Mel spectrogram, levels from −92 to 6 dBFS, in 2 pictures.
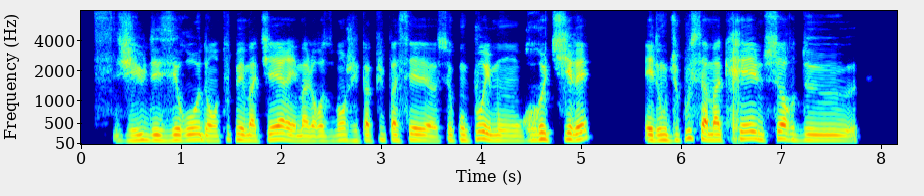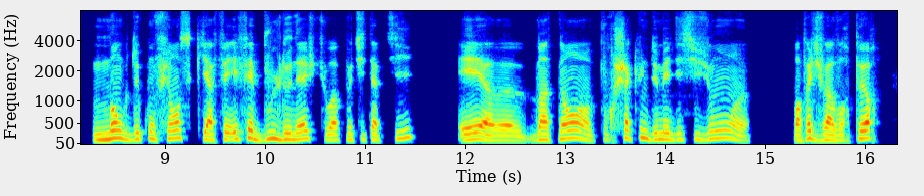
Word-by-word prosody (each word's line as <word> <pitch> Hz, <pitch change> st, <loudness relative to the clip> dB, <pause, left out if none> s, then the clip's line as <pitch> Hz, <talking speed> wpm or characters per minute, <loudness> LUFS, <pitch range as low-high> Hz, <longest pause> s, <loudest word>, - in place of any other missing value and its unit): s -, -, -15 dB
j'ai 110 Hz, 0 st, -4 dB
eu 125 Hz, +2 st, -1 dB
des 120 Hz, 0 st, 0 dB
0 120 Hz, +3 st, 0 dB
dans 110 Hz, -3 st, -1 dB
toutes 125 Hz, +4 st, -16 dB
mes 125 Hz, -, +2 dB
matières 130 Hz, +5 st, +1 dB
et 120 Hz, -, +2 dB
malheureusement, 105 Hz, +2 st, -3 dB
j'ai 110 Hz, -3 st, -9 dB
pas -, -, -1 dB
pu 130 Hz, -, -11 dB
passer, 125 Hz, +1 st, -3 dB
heu, 120 Hz, -5 st, +1 dB
ce 100 Hz, +5 st, -7 dB
concours. 125 Hz, +5 st, -1 dB
Ils 125 Hz, -, +1 dB
m'ont 110 Hz, -2 st, -4 dB
retiré 140 Hz, +5 st, 0 dB, 0.5 s
et 125 Hz, -, +5 dB
donc, 120 Hz, +1 st, 0 dB
du 125 Hz, -, -6 dB
coup, 160 Hz, +7 st, -4 dB
ça 155 Hz, -, +2 dB
m'a 125 Hz, 0 st, +2 dB
créé 150 Hz, +5 st, 0 dB
une 140 Hz, -4 st, -1 dB
sorte 140 Hz, -3 st, 0 dB
de 120 Hz, -2 st, -3 dB, 0.5 s
manque 140 Hz, +3 st, +4 dB
de 140 Hz, -, -2 dB
confiance, 155 Hz, +4 st, -1 dB
qui -, -, -3 dB
a -, -, +7 dB
fait 140 Hz, +2 st, -2 dB
effet 150 Hz, +4 st, +2 dB
boule 145 Hz, +4 st, 0 dB
de 140 Hz, +1 st, +2 dB
neige, 150 Hz, +4 st, +1 dB
tu 125 Hz, -, -14 dB
vois? 125 Hz, 0 st, +1 dB
Petit 130 Hz, -1 st, -6 dB
à -, -, +2 dB
petit 170 Hz, +5 st, -7 dB, 0.4 s
et 130 Hz, +4 st, +5 dB
heu, 110 Hz, -2 st, +3 dB
maintenant, 145 Hz, +1 st, +3 dB
pour 115 Hz, +2 st, -11 dB
chacune 170 Hz, 0 st, +2 dB
de 135 Hz, -, -2 dB
mes 140 Hz, 0 st, +2 dB
décisions, 140 Hz, +2 st, -3 dB
heu, -, -, -14 dB, 0.4 s
bah, 115 Hz, -, +4 dB
en -, -, -1 dB
fait, 160 Hz, -, +4 dB
je 120 Hz, -, -3 dB
vais 130 Hz, -, +7 dB
avoir 115 Hz, -1 st, 0 dB
peur. 165 Hz, +2 st, +5 dB
125 Hz, 230 wpm, -24 LUFS, 115-145 Hz, 0.5 s, a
